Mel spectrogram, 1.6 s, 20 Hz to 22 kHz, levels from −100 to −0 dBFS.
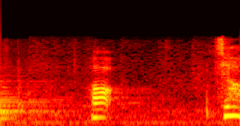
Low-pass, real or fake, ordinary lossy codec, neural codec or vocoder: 7.2 kHz; real; Opus, 24 kbps; none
